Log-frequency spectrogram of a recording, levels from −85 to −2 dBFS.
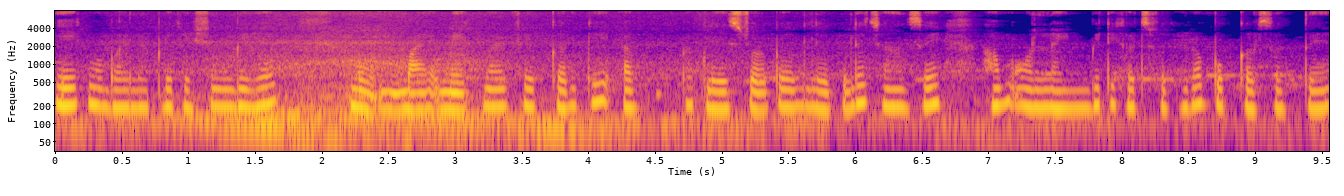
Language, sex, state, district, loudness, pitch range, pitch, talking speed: Hindi, female, Delhi, New Delhi, -17 LUFS, 165-195 Hz, 185 Hz, 165 wpm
